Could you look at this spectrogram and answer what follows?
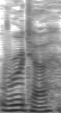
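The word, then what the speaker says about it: Rutte: NATO Secretary General uh his name is Mark Ruta um I'm supposed to roll my RS to pronounce it the right way but I'm I I speak the queen's English California style I never learned to roll my RS so Mark routa is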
